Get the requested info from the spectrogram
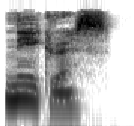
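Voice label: "negress", British English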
